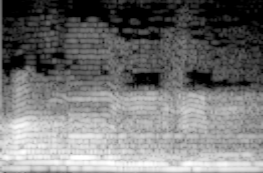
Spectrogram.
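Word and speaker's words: عَلَيْهِم: Siratal ladzina an'amta 'alaihim. Nah, ini perhatikan huruf ain ya. Siratal ladzina an'amta 'alaihim. Nah, jangan siratal ladzina an'amta 'alaihim. Salah ya, kalau bacanya seperti itu salatnya enggak sah.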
